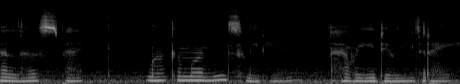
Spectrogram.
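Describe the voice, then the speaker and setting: The speaker is soft-spoken. The delivery is fairly slow. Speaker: ASMR streamer. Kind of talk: casual chat. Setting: live stream.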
